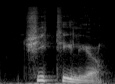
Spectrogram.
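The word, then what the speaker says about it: Cittiglio: Is that right, Daniel? Is that the pronunciation? Citiglio. No, that's Citiglio. Citiglio. No, Citiglio. Citiglio. Good.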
